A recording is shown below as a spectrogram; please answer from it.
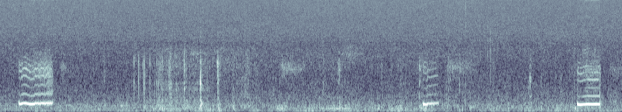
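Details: A Chihuahua kept as a shop's 'manager' snores in three short, nasal, whistling tones, each about half a second long with a slight waver. They come near the start, around eight seconds and near the end, separated by quiet breathing and faint rustles.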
